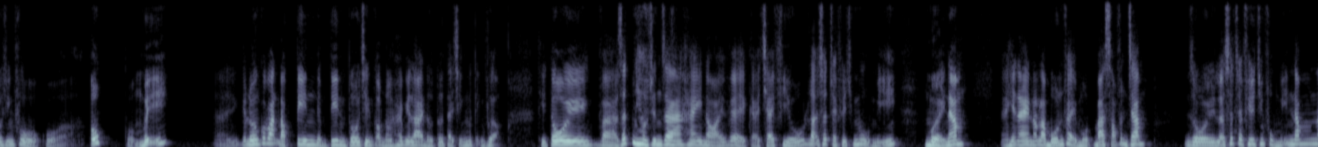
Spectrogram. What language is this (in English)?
Vietnamese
